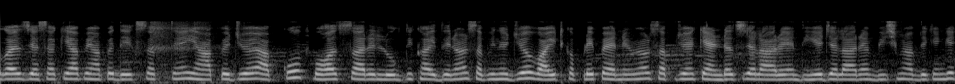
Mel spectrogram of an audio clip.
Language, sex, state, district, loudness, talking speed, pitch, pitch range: Hindi, female, Bihar, Saran, -27 LUFS, 270 wpm, 245 Hz, 230-250 Hz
